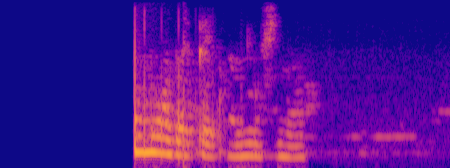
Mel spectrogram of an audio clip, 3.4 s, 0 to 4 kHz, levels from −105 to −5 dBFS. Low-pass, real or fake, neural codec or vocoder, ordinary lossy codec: 3.6 kHz; real; none; Opus, 24 kbps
